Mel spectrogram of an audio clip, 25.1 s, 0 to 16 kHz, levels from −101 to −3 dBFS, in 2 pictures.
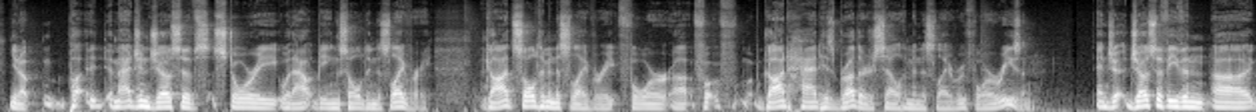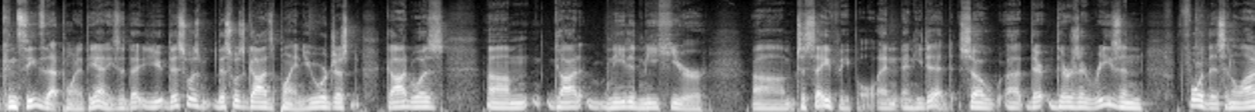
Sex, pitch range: male, 100-125 Hz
